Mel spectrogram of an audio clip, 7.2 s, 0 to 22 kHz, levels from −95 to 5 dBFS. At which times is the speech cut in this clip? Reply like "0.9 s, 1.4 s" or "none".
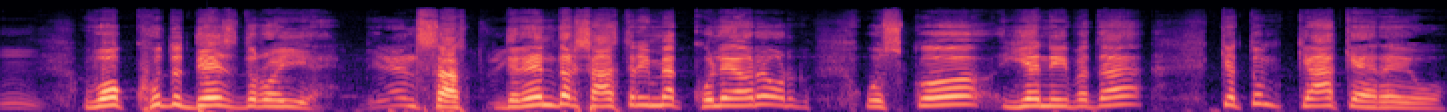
none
